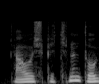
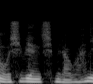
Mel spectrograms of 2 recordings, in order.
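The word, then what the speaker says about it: Oświęcim: 아우슈비츠는 독일어 발음이고요. 오슈비행침이 사실은 맞는 발음이겠죠. 폴란드 사람은 오슈비행침이라고 하니까.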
